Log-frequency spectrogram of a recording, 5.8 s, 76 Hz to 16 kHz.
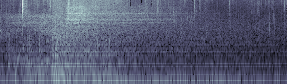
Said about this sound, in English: And I would say we were maybe 15 or 20 seconds into doing this when the explosion hit. He had ignited the dynamite and the powder. And the explosion just reverberated through that canyon. It seemed like it echoed forever and ever and ever.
